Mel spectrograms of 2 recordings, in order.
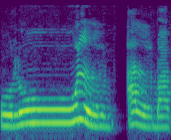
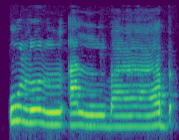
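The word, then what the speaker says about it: أولو الألباب: Nah, ketika bertemu dengan sukun. Contohnya, pada kalimat ini, ulul albab. Nah, setelah waw sukun, itu ada lam sukun. Ya, ada alif lam, yang dimana alif dan lamnya ini sukun. Sehingga dibacanya tidak seperti mad tabi'i, tidak ulul albab. Nah, tidak seperti itu. Tapi langsung saja karena tidak boleh dibaca panjang sehingga dibacanya ulul albab.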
